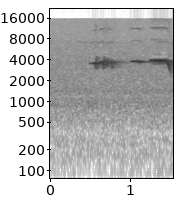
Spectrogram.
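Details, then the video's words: Narcissus flycatcher singing from a tree in Gifu Prefecture, Japan, in May 2024: two high, steady whistled notes, the second longer and ending in a slight downward slur, over soft background hiss. "キビタキの鳴き声 Songs of Narcissus Flycatcher Ficedula narcissina"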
